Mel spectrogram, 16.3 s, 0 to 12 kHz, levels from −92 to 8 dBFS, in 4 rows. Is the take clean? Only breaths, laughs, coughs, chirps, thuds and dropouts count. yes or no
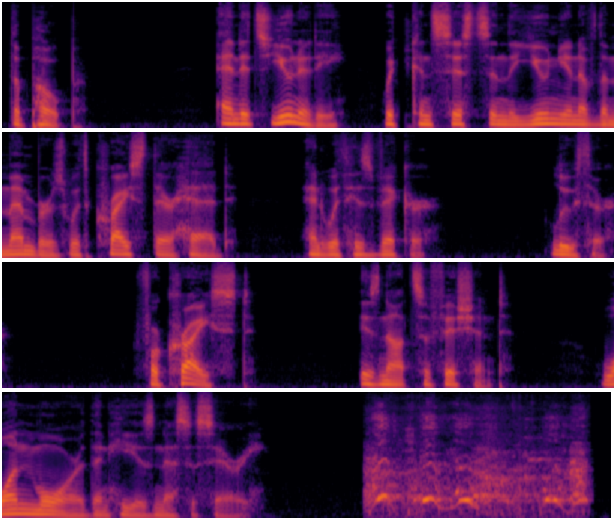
no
